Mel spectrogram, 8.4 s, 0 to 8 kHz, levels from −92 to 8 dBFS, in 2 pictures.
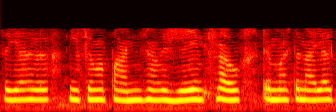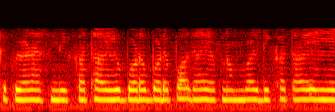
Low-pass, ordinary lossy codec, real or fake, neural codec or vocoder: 7.2 kHz; AAC, 16 kbps; fake; codec, 16 kHz, 8 kbps, FunCodec, trained on LibriTTS, 25 frames a second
